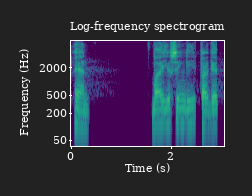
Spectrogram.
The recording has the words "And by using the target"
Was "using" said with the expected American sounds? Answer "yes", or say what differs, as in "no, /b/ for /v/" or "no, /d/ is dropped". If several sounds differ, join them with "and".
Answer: no, /s/ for /z/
